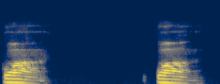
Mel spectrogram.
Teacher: in English, when we ask a question, the tone goes up, and Haida, the tone stays low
